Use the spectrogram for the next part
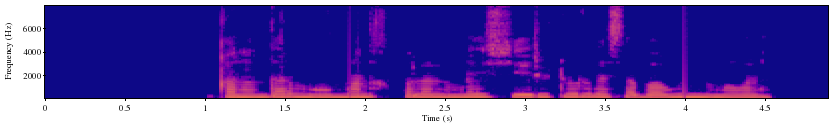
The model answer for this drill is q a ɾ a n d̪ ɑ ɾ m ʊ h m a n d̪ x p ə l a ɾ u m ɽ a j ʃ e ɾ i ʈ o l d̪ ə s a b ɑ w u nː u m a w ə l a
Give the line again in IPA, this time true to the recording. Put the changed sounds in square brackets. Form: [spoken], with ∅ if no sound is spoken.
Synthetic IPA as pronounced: q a [l] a n d̪ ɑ ɾ m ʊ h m a n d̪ x p ə l a [l] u m ɽ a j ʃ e ɾ i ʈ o l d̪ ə s a b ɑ w u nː u m a w ə l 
